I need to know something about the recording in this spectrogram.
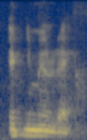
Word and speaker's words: Ichneumonidae: And he also goes into the, God, how do you pronounce it? Ichneumonidae wasp? Yes, Ichneumonidae.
